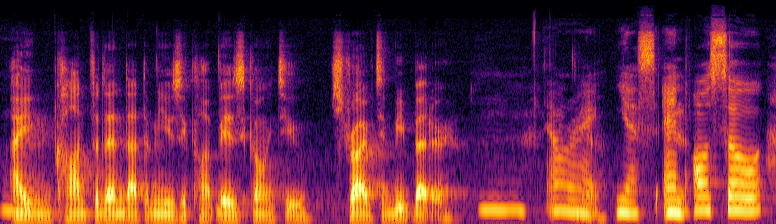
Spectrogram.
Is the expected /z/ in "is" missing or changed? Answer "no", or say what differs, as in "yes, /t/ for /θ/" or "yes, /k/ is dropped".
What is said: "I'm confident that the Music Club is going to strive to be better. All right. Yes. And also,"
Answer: no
